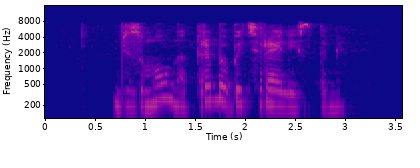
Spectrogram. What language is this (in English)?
Belarusian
